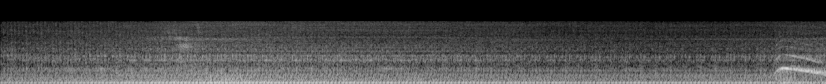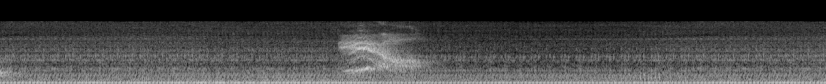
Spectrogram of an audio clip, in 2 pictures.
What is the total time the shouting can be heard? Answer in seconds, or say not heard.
2 s.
